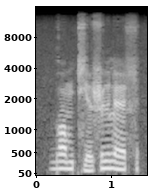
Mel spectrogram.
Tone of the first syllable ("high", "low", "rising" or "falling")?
high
